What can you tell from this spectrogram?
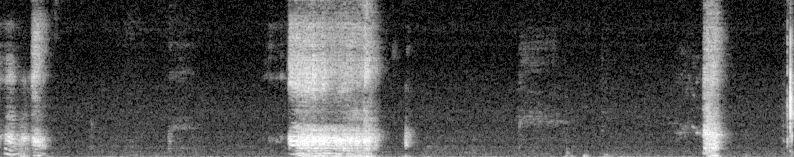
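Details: Senior feral cat Crumbs, who has cancer, breathes with effort: a brief rasp, then a long raspy snort of almost a second, and a later sharp gasp, separated by quiet pauses.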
